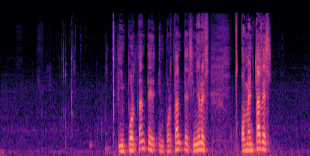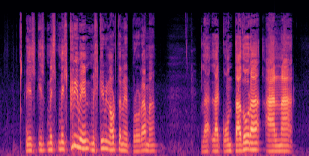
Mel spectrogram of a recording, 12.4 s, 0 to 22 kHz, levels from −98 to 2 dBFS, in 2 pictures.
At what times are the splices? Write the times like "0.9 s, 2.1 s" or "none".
none

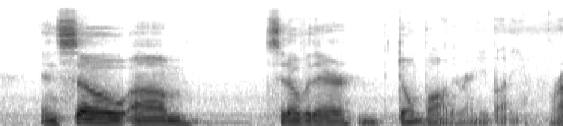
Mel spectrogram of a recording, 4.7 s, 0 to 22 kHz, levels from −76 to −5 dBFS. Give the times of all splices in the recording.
2.0 s, 3.2 s

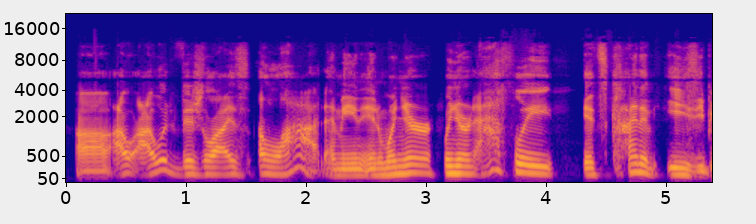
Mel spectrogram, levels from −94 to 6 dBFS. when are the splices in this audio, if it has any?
3.1 s

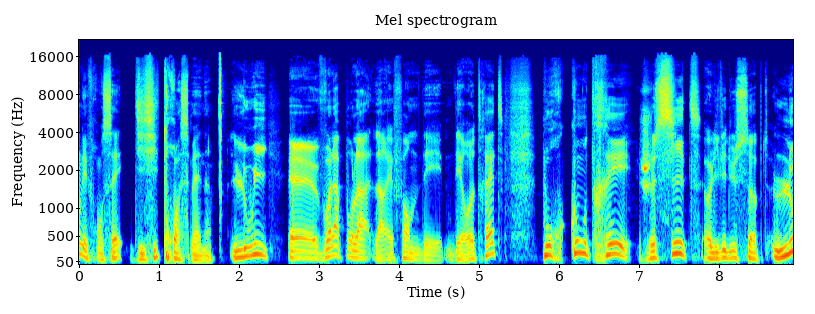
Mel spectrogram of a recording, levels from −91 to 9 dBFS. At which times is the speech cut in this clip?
3.6 s, 7.8 s

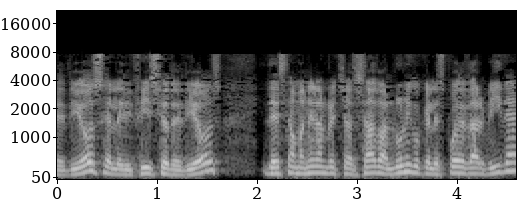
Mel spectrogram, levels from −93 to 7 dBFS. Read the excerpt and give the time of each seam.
none

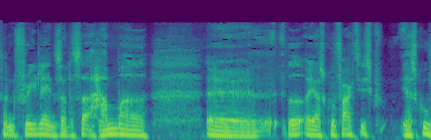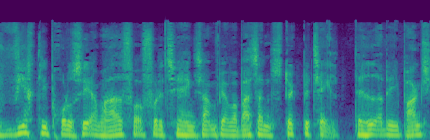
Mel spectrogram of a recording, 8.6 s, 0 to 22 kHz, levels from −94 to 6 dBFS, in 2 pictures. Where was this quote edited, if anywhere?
2.9 s, 6.5 s

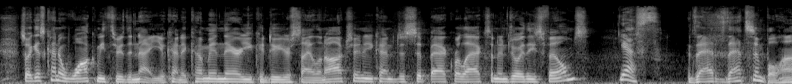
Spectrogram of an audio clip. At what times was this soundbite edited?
none

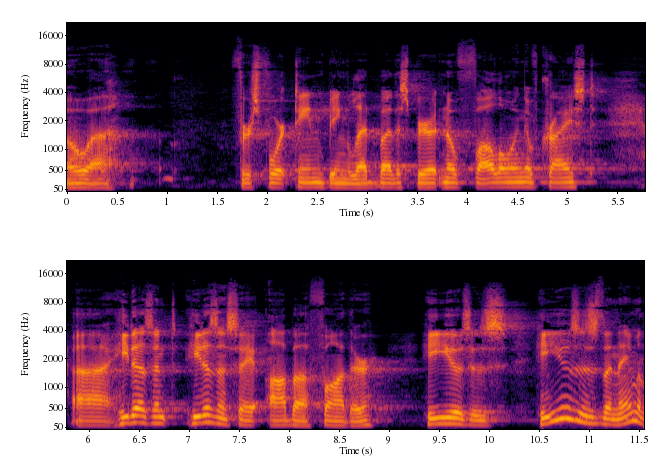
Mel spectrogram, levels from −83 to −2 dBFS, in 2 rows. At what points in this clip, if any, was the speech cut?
none

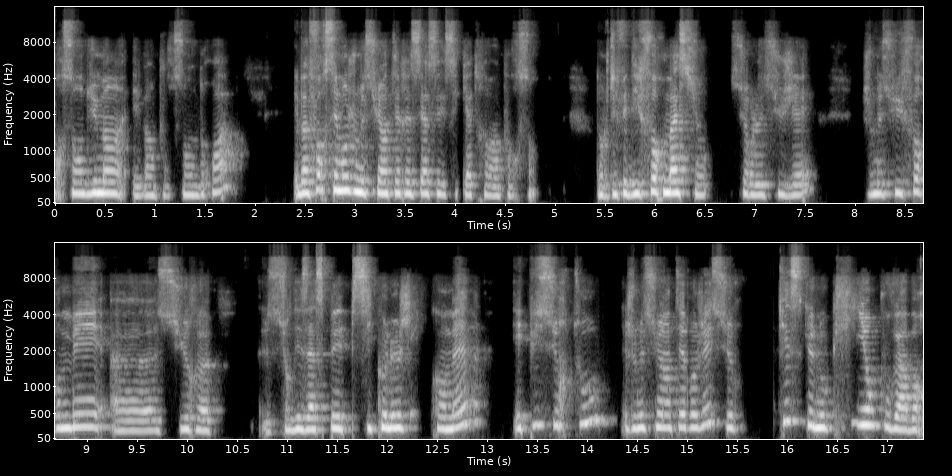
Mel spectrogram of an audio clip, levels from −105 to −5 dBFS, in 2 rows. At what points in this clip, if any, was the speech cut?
none

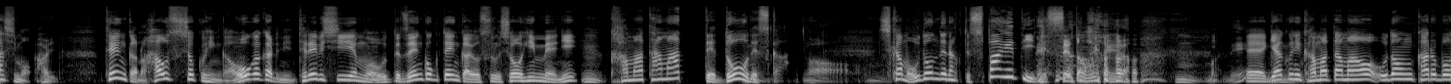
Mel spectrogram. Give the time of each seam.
12.1 s

